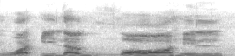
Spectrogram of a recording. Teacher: پہلے لام کو باریک کیجئے، دوسرے کو پر کیجئے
